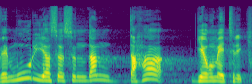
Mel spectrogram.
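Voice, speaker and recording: Against a quiet background, the voice has a bright, sharp tone and lively intonation. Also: man. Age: 50s. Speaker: tech entrepreneur, keynote speaker; keynote speaker. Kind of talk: keynote speech. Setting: stage with audience. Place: stage. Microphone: headset.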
